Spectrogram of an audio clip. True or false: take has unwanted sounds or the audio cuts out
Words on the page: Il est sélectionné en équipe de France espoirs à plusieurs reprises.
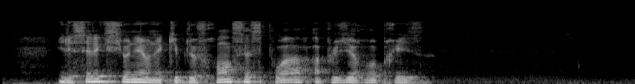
false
